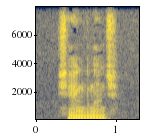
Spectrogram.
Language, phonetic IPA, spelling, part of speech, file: Polish, [ˈɕɛ̃ŋɡnɔ̃ɲt͡ɕ], sięgnąć, verb, LL-Q809 (pol)-sięgnąć.wav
